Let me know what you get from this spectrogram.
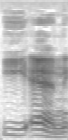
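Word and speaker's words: EN (ἐν): In the original language, that word by, God has spoken by his Son, it has two letters, the Greek E and the Greek N. N. It sounds like the word in, doesn't it?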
